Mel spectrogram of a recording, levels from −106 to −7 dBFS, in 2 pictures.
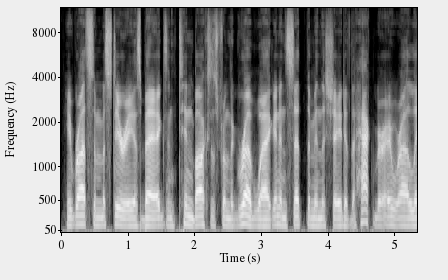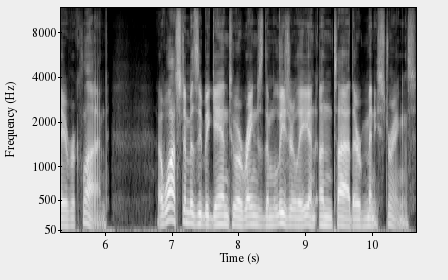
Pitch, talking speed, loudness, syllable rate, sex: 125 Hz, 225 wpm, -19 LUFS, 6.1 syllables/s, male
